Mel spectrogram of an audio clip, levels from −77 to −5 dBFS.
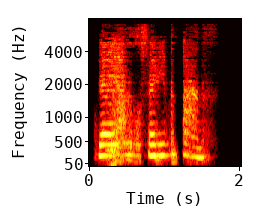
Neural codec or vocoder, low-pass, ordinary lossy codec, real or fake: codec, 44.1 kHz, 0.9 kbps, DAC; 7.2 kHz; MP3, 32 kbps; fake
